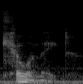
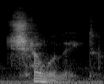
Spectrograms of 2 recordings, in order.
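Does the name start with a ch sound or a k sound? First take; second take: k sound; ch sound. First: The name begins with a k sound. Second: The name begins with a ch sound. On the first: "Probably in Greek you pronounce it Kellenate" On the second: "I'm just going to say cello"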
